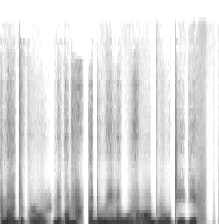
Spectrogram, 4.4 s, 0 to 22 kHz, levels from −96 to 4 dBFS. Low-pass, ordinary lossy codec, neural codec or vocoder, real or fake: 19.8 kHz; none; codec, 44.1 kHz, 0.9 kbps, DAC; fake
